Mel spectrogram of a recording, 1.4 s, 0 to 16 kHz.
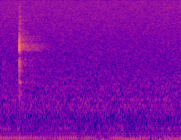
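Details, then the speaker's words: STP1-11 (ETA 2824-1 clone) movement, crown turned in the non-winding direction: single faint crisp tick, normal keyless works click, quieter than the Seiko's winding click. "i do hear it clicking it's not incredibly loud it's not as loud as the clicking going in the clockwise direction on the seiko the click spring"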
